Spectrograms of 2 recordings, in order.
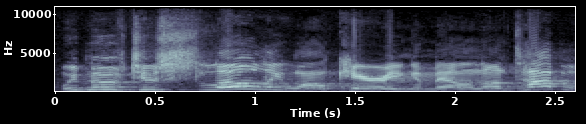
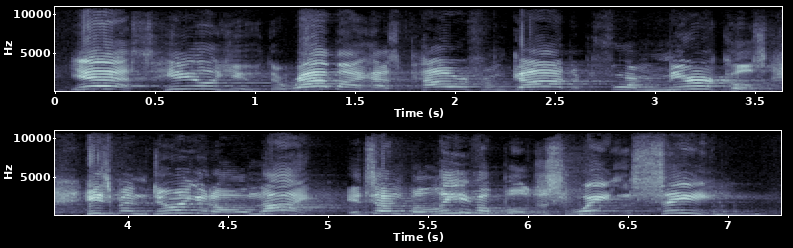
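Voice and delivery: high-pitched, eager insistence; excited assurance; 6 semitones higher than usual. Acted. Friend promising the paralyzed man a miracle, excited. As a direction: convince him with rising excitement, pitch well up.

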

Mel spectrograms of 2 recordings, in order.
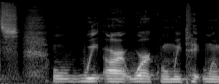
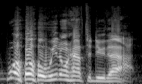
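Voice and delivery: dismissive coworker; 5 semitones higher, 9 dB louder than usual. Retold or imitated.

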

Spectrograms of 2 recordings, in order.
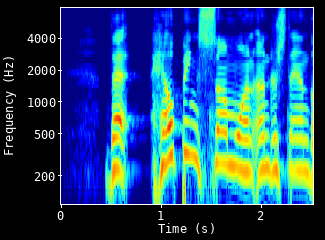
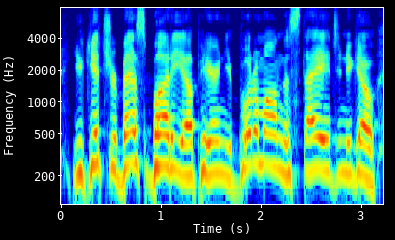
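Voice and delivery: normal talking voice

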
